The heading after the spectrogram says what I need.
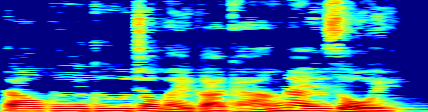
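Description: A woman's voice: medium pitch, lively intonation, moderate pace, soft background music, voice pushed up, lightly acted. Woman doing a brutal male debt collector. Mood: menacing. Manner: loud, threatening, rude. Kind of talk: audiobook storytelling.

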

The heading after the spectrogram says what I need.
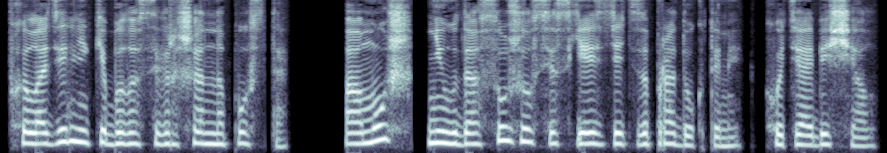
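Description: Reading a novel as an audiobook narrator, a woman keeps a steady, measured storytelling pace with a medium-pitched voice. There's no room sound, and the quality is that of a studio.

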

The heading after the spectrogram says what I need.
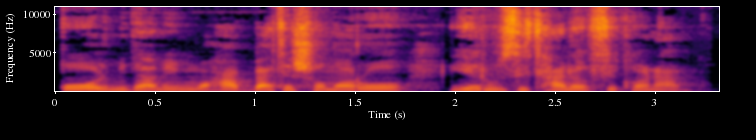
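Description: A woman's voice: fairly low pitch, warm tone, lightly acted. A woman voicing wild birds in a storybook, pleading earnestly for their chicks.

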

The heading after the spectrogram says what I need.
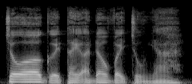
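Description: A man voices a calm, authoritative exorcist master in a spoken ghost tale, giving orders plainly. His voice sits low and is dry and close. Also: a little fast, dry recording. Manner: calm, commanding.

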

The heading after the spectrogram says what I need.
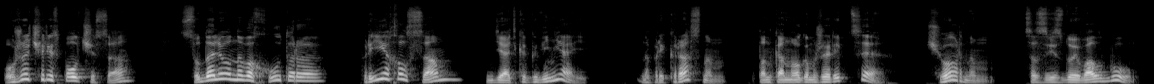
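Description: A man reads a fantasy audiobook aloud in a mellow, dark-toned voice. His pitch moves a lot as he tells the story, and he shifts into a different voice for each character. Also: measured pace, husky. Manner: lively storytelling, voicing each character in turn. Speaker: audiobook narrator. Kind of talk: scripted narration of a fantasy audiobook.

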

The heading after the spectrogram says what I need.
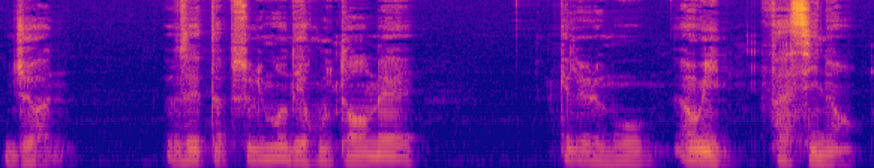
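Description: A man's voice: on the low side, unhurried, mellow, husky. A man reading an audiobook and voicing a flirtatious, elegant blonde woman with an accent in a playful, teasing, lightly raised voice. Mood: amused.

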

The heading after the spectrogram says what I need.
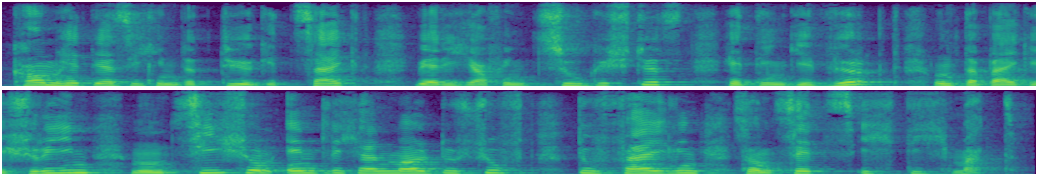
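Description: A man with a high, animated voice acts in a German radio play as a haunted Austrian lawyer once held by the Gestapo, courteous and nervous. Speaking at a moderate pace with few pauses, he narrates confidingly and reflectively, hesitant and formally polite.

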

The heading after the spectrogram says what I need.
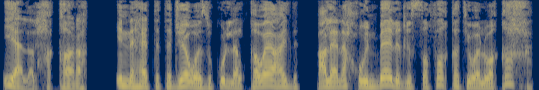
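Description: A man voicing a furious, sharp-tongued female national security adviser in an audiobook. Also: fairly high pitch, lively intonation, fast, no room sound, clean studio sound, voice pushed up. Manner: sharp, angry. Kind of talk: audiobook character voice.

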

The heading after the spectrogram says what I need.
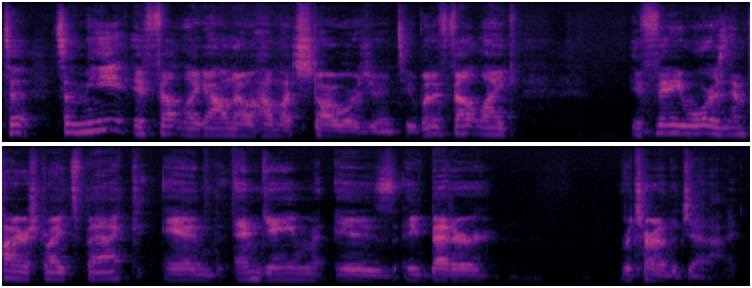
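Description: A man's voice: mid-range voice, moderate pace, a bit bright. A young man hosting a casual podcast, insistent and argumentative as he debates with friends. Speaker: podcast host.

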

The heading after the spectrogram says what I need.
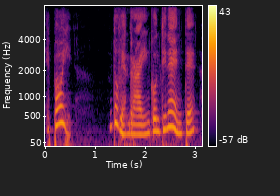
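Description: A woman's voice: medium pitch, big pitch swings, takes it slowly, warm tone, pitched above the performer's own voice. A woman voicing a shy, simple young shepherd boy who speaks timidly and earnestly, in a storybook reading. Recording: slightly muffled recording.

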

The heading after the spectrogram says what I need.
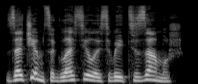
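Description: A woman's voice: lowish voice, fairly quick, breathy edge, dry recording, clean studio sound. A woman doing a growling, jealous young husband. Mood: angry shouting. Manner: growling, barking, hissing through teeth. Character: angry domineering jealous young businessman husband.

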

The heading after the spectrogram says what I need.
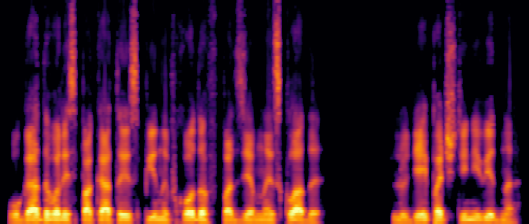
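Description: Низкий мужской голос чтеца аудиокниги. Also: male voice, low-pitched, clean tone, no echo, studio quality. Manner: steady, measured reading. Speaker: audiobook narrator. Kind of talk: scripted narration.

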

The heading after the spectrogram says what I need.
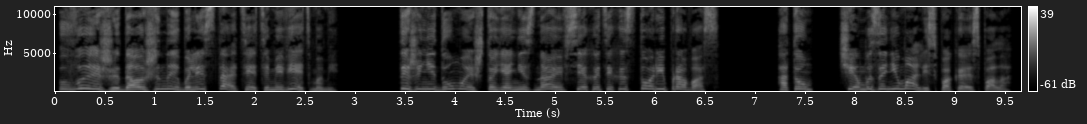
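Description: A woman's voice: fairly high pitch, moderate pace, no echo, clean studio sound, natural voice. A woman voicing Gothel, a hurt and angry witch who accuses her sisters. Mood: furious. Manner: pleading, accusing, tearful.

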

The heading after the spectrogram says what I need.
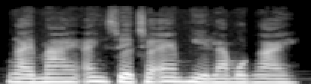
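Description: A woman's voice: fairly low pitch, little pitch movement, brisk, dark tone, no room sound, studio quality, lightly acted. A woman voicing a teasing, confident young husband in a spoken story. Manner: playful, teasing.

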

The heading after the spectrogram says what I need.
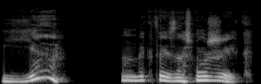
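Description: A man's voice: high-pitched, sing-song, slow pace, breathy edge, pitched above the performer's own voice, full character voice. A man voicing an irritable, reproachful middle-aged mother who runs a kindergarten, in an audiobook. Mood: indignant. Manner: sharp, reproachful, indignant. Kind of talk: audiobook character voice.

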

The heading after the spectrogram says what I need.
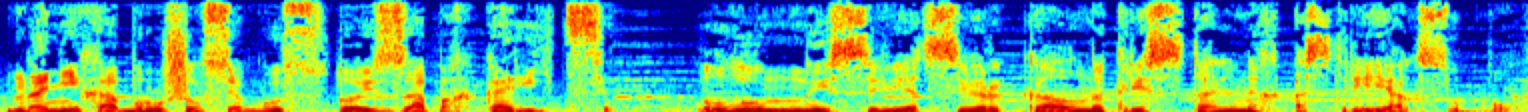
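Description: A man narrating an audiobook in a measured, dramatic way, dropping his voice and slowing down at tense moments. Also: lively intonation, soft background music. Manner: measured, drops voice low and slows on tense moments.

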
